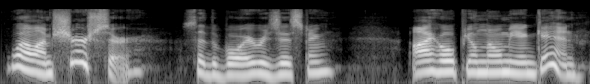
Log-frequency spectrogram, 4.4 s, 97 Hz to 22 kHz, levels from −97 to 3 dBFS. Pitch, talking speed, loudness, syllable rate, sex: 215 Hz, 190 wpm, -17 LUFS, 4.7 syllables/s, female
